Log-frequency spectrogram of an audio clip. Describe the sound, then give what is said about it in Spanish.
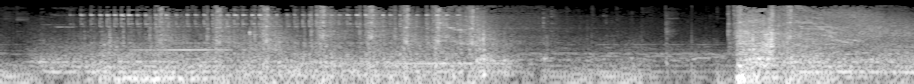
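A bank vault door lock being turned very slowly by the character Moscú: a steady metallic grinding with a rapid series of ratcheting clicks, a brief lull, then a sharp heavy clunk followed by more rough mechanical rattling. “Muy despacio, Moscú gira el cierre de la cámara.”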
